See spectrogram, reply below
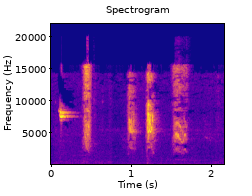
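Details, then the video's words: A thin high whistle opens, then a female double-collared seedeater gives four quick, sharp chips in close succession, a call meant to excite males; quiet hiss underneath. "PIADO DE FÊMEA DE PAPA CAPIM PARA DEIXAR SEU PAPA-CAPIM DOIDO"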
